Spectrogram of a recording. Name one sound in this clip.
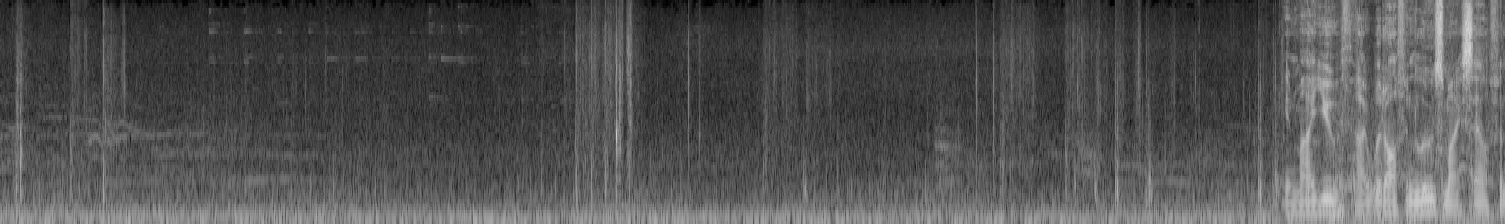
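Quick footsteps tap on stone.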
